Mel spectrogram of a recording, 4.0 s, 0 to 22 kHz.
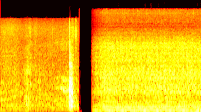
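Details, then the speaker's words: Ford Cortina Mk3 Estate after carburetor work with new throttle/pump membrane: after handling noise, engine settles into a steady, smooth idle with an even hum, no stumbles or knocks; running smoothly. "well i've been here since he's running smoothly look at that sounds really good as well"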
